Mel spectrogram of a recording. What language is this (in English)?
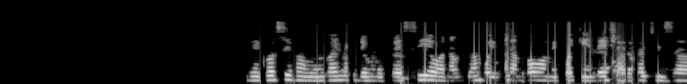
Swahili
